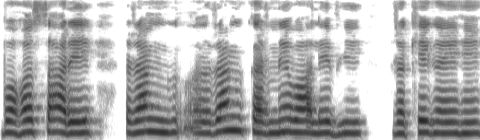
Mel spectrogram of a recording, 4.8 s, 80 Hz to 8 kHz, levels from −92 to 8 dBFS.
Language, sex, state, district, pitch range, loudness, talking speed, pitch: Hindi, female, Bihar, Saran, 230-250 Hz, -16 LUFS, 110 wpm, 240 Hz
